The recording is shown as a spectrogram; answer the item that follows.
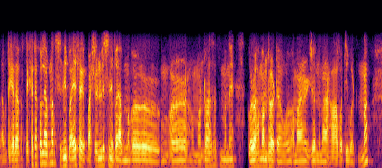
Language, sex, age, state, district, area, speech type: Assamese, male, 45-60, Assam, Dibrugarh, urban, conversation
